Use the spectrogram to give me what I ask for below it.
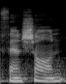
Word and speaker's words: Fanchon: But yeah, Fanchon is just how my parents pronounced it.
